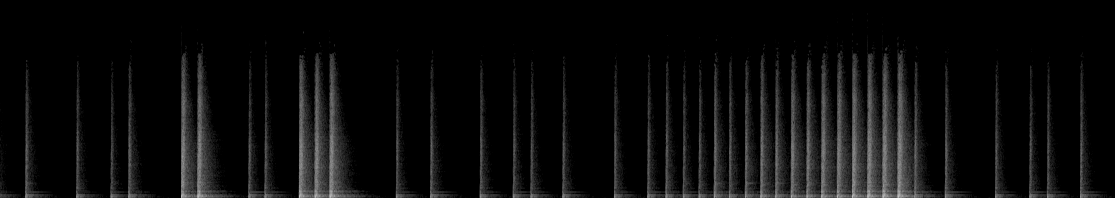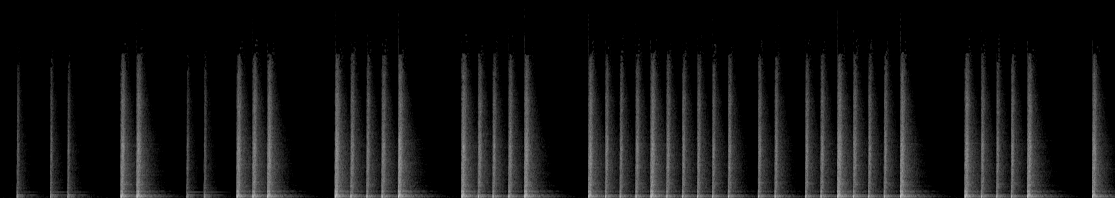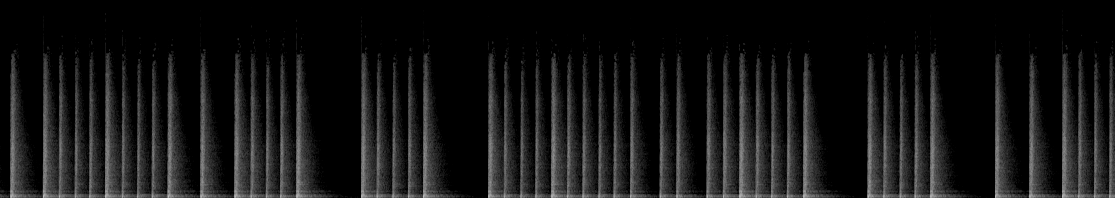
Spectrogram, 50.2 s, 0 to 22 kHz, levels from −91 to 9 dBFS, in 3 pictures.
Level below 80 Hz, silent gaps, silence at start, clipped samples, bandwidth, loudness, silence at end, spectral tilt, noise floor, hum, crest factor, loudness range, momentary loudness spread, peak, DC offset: -72 dBFS; none; 0.35 s; under 0.1%; 17 kHz; -32 LUFS; 0 s; -3.5 dB/octave; -84 dBFS; none; 30 dB; 18 LU; 22 LU; -4 dBFS; under 0.1%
